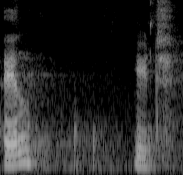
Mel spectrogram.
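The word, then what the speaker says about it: ylide: a compound which is known as fast forest elite this term is pronounced as l it okay it react and give us formation of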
